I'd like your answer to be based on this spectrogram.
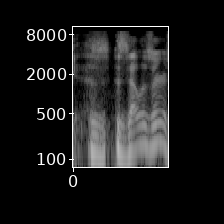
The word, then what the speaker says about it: Zelizer: Zelizer.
